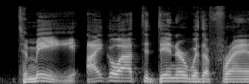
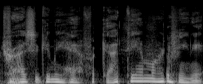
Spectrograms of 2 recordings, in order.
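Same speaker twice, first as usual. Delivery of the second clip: muted, grumbled threat; retold seething; 3 semitones lower, 5 dB quieter than usual. Diner stewing before the waiter arrives, muted mock seething. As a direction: seethe to yourself, kept fairly quiet. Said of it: "I had a head of steam".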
